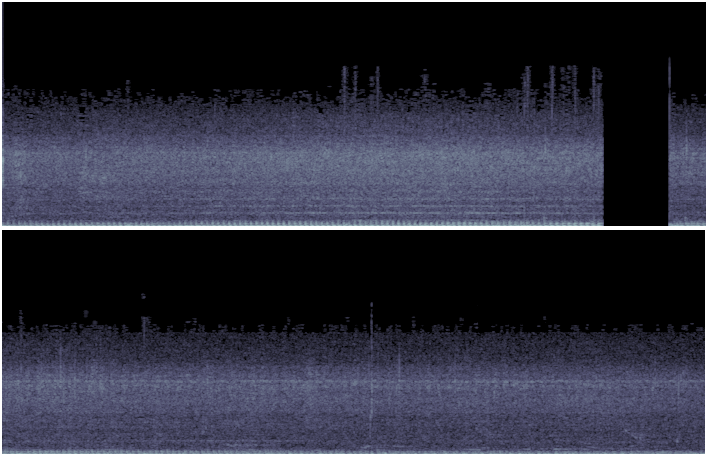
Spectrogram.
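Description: A steady low motor hum, like an engine idling, that cuts out completely for about half a second midway and comes back a little quieter.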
